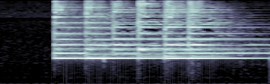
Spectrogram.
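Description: A gong is struck once, loud, its bright metallic tone ringing on with a pulsing shimmer as it slowly fades. No one speaks.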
